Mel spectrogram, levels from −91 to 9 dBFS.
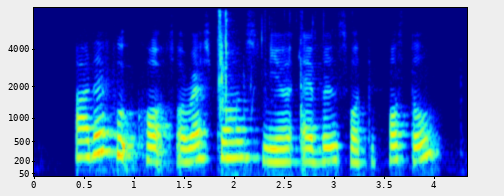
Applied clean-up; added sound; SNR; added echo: neural mask model RNNoise.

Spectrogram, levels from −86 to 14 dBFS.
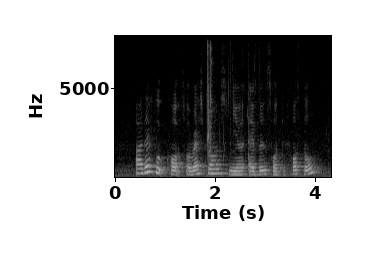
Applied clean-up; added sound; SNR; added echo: none; Water / Splash, splatter; 18 dB; none.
